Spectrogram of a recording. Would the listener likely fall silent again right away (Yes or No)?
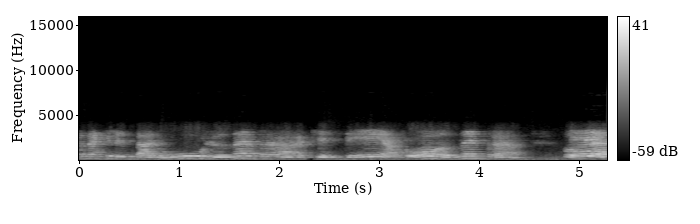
No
